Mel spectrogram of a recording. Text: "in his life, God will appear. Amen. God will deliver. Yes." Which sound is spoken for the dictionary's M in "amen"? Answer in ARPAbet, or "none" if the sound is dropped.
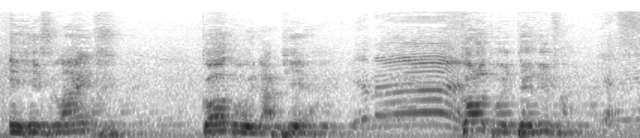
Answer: none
